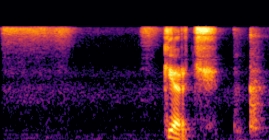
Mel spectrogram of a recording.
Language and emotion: Russian, neutral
